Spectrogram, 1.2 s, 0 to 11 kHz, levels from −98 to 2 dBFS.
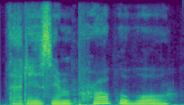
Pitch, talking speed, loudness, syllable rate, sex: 175 Hz, 145 wpm, -17 LUFS, 5.2 syllables/s, female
